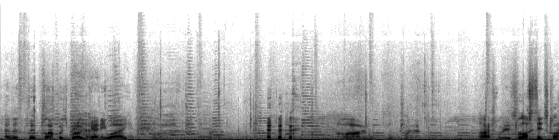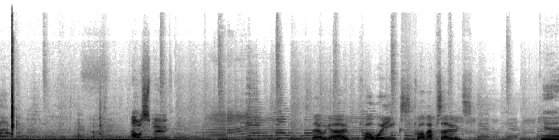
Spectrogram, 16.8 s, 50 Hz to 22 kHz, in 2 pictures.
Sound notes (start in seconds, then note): 4.0 chuckles; 8.9 clapperboard clatters; 11.7 playful music continues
